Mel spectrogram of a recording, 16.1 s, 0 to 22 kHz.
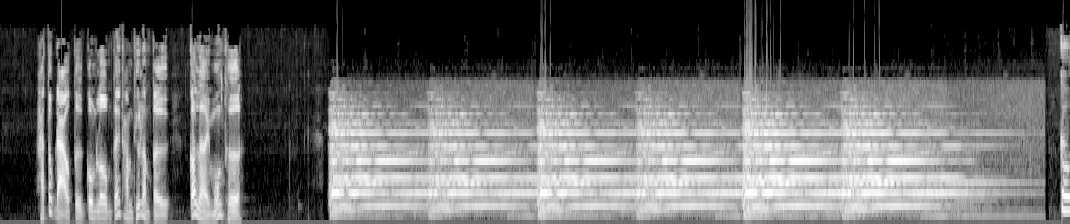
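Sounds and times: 
speech: 0.6s - 3.8s, 4.9s - 5.1s
many large temple bells ringing together in a mountain forest: 4.9s - 15.7s.

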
